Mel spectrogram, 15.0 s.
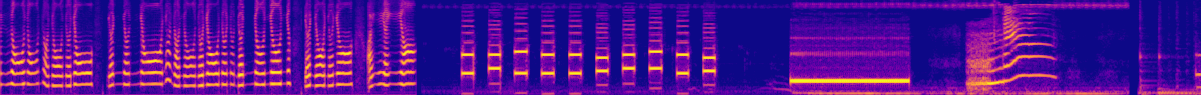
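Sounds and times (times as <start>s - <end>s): loud steady phone tone: 9.9s - 11.4s.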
